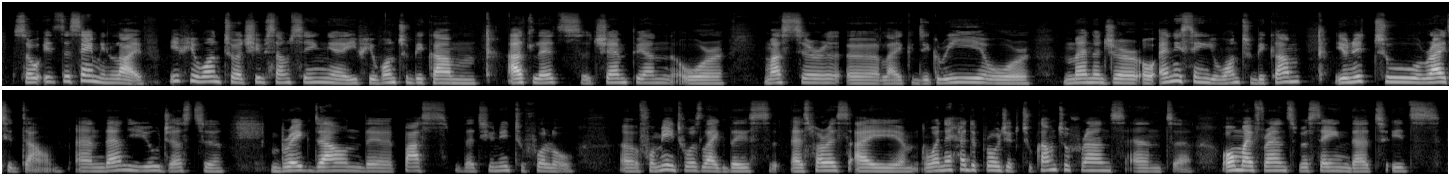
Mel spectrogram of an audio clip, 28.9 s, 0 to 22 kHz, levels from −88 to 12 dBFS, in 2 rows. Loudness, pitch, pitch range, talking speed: -26 LUFS, 180 Hz, 165-195 Hz, 170 wpm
